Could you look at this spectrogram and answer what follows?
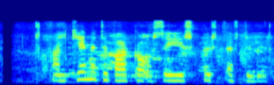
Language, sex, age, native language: Icelandic, female, 11, Icelandic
